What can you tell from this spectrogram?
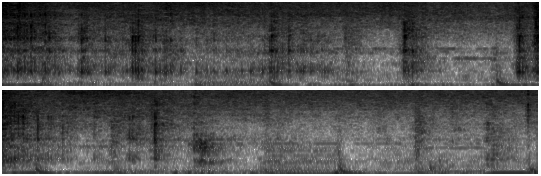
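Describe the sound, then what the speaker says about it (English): Strawberries going into a saucepan with stirring and light sizzling, a string of close soft clatters and scrapes against the pan over a steady hiss, with no talking. "I place the strawberries into a saucepan"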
